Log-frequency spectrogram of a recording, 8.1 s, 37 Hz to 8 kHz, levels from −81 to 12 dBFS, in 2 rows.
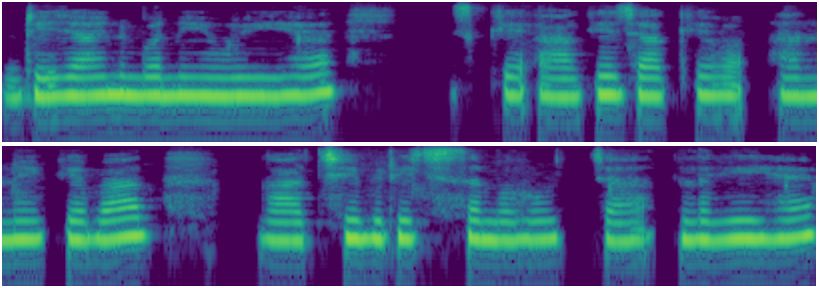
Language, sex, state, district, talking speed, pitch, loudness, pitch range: Hindi, female, Bihar, East Champaran, 130 wpm, 225 Hz, -15 LUFS, 220-230 Hz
